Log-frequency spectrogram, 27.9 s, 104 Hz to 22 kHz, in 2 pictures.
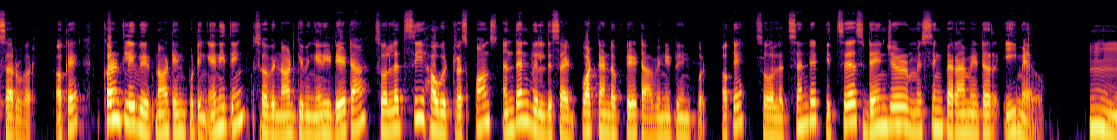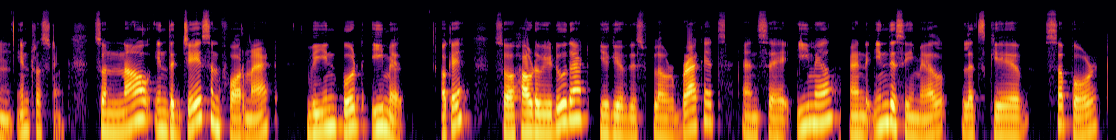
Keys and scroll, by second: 26.7-27.9 typing.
